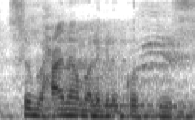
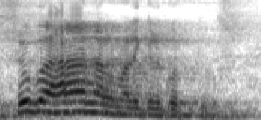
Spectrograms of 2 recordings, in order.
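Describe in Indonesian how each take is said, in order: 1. Diucapkan dengan pelan dan lirih. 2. Diucapkan paling keras dari ketiganya. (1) "nada pertama itu lebih lirik" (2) "yang ketiga lebih keras lagi"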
